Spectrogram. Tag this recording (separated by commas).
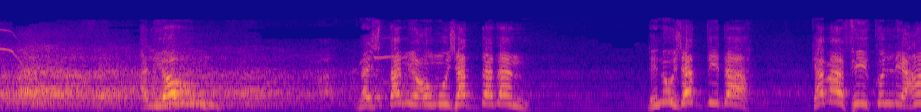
Speech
